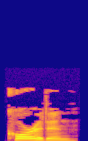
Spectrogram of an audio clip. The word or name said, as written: corydon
